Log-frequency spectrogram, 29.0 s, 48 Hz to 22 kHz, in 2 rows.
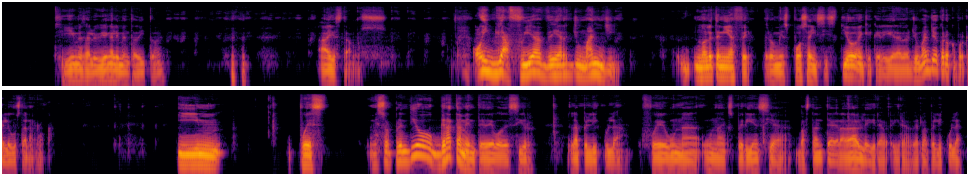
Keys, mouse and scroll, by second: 0.4-2.2 middle drag, 2.4 middle click, 11.0-14.4 drag, 14.5 click, 17.8 click, 18.4 click, 19.1 shift+click, 20.0-21.5 drag, 21.6-23.2 drag, 23.4-24.4 ctrl+drag, 24.6-26.4 ctrl+drag, 26.4 ctrl+middle click, 27.2 middle click, 27.8-28.9 shift+middle drag.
